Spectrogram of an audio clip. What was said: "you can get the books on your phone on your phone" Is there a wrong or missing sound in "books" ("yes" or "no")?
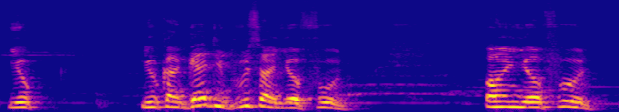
yes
